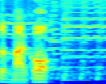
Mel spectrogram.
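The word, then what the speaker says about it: 孫: I think actually accent on the last syllable, yes it is, mago.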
